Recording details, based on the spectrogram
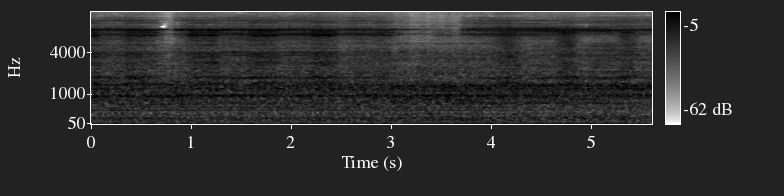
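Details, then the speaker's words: Older Accu-Turn 8922 brake lathe machining a rotor: a steady high metallic squeal of the cutting bit over the lathe hum. The cut bites harder once past the pad-worn area onto the unworn outer lip. "sometimes when you get past the point of um where the pad has ridden before you'll have more material you can hear it sounds like it cuts a little harder"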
